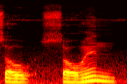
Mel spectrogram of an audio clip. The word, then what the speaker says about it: Samhain: All right, it says Halloween's origin date back to the ancient Celtic festival of Samhain, pronounced Soin.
